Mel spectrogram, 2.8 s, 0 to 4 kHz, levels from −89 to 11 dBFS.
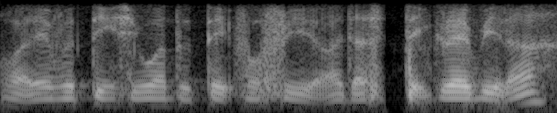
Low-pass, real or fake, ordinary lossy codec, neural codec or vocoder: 3.6 kHz; real; none; none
